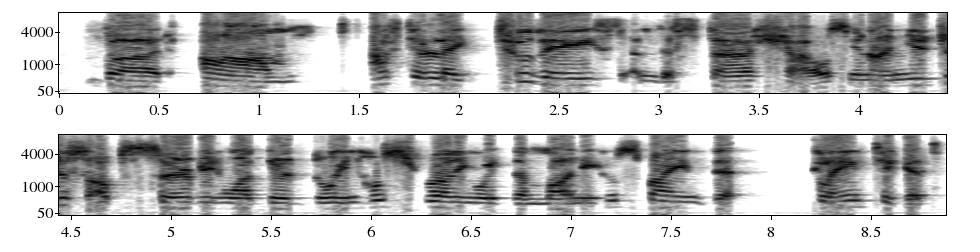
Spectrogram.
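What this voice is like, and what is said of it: Strong Puerto Rican accent. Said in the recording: “I'm Puerto Rican and my accent is so strong”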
